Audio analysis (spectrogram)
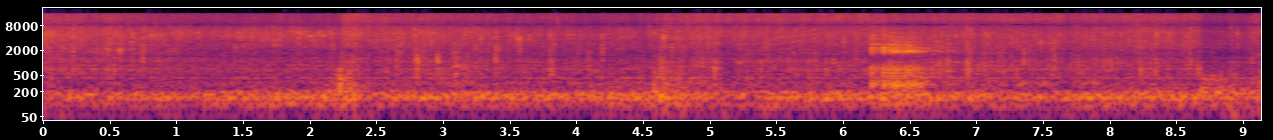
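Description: Potatoes frying in hot oil with bay leaf, cumin and dried chilli, a steady, dense sizzle running throughout with occasional stirring scrapes and a brief higher clink partway through.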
